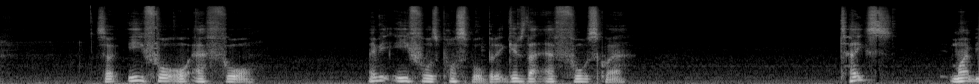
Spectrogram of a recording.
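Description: A man explains calmly, close to a microphone.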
